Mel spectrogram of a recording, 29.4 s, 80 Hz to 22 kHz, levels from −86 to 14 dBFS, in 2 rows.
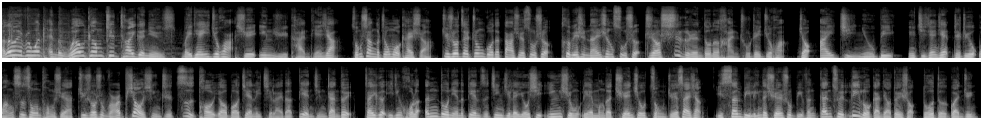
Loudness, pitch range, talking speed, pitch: -18 LUFS, 115-165 Hz, 350 characters per minute, 135 Hz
